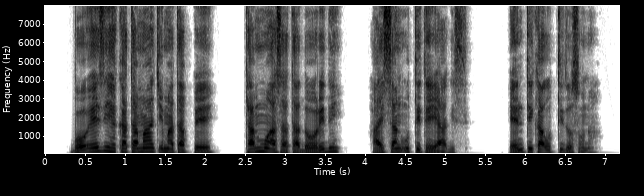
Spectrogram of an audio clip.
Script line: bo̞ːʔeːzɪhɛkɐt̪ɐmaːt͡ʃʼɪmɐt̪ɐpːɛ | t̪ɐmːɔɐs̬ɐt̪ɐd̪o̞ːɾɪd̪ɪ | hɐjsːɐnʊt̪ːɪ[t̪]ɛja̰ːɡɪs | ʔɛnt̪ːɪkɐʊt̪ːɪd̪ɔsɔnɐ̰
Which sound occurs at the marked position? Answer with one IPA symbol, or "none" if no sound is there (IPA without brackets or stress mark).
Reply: t̪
